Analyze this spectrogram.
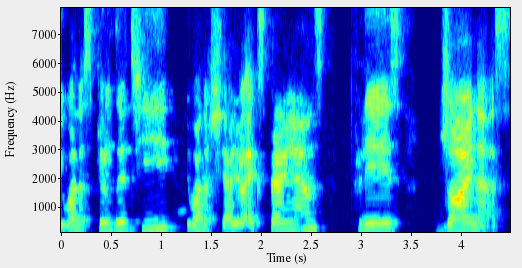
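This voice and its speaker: A woman's fairly high voice with a bright, sharp tone, a strong French accent, and a moderate pace. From France. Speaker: live show co-host and business owner. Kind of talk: casual live chat.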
